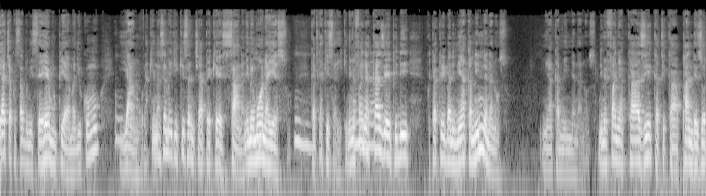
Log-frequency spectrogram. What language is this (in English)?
Swahili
